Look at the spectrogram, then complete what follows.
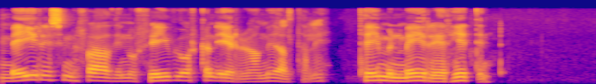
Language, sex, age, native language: Icelandic, male, 30-39, Icelandic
